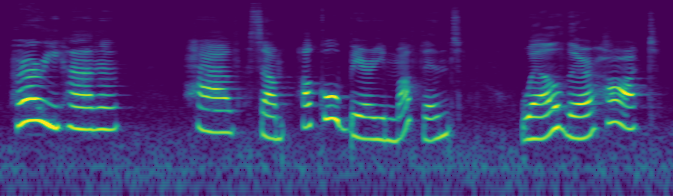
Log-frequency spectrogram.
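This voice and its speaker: A squeaky, put-on character voice is raised and projected. It moves at a very slow pace with lively intonation. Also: woman, extremely high pitch for a woman. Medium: read story.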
